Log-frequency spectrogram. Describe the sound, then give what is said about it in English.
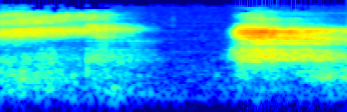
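A deep breath during a guided relaxation exercise: a long, hissing inhale of about a second, a short silent hold, then a stronger, breathy exhale that is louder than the intake. No talk is heard. “Another big breath.”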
